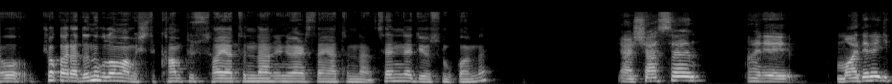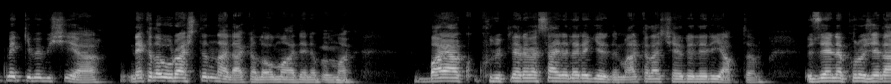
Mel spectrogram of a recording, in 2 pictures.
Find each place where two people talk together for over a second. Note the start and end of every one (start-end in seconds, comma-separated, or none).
none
